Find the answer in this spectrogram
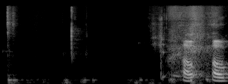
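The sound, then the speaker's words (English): A name is typed on a computer keyboard, a few light, quick key clicks spread over the opening seconds, followed by a person talking. “You have your computer in front of you right now? I do. I absolutely do. Okay, so type his name in and then type in just the letters UMBC.”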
